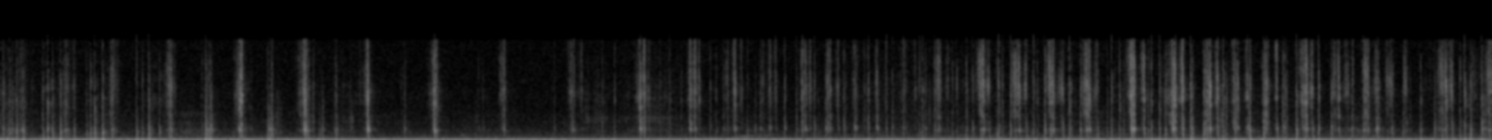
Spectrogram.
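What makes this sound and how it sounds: Fingertips tap the sides of a red plastic toilet cleaner bottle held close to the ear. Quick, soft, dry taps and light scratchy clicks come in an irregular, rapid stream, each dying away almost instantly over a steady low hum.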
